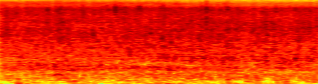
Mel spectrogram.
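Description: Canal water rushes steadily in a continuous, even broadband stream, with no pauses or voices.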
